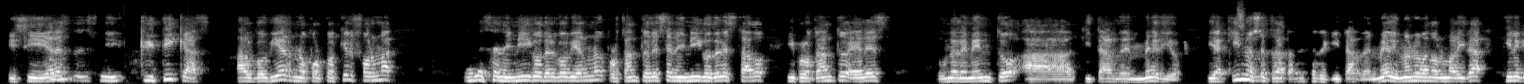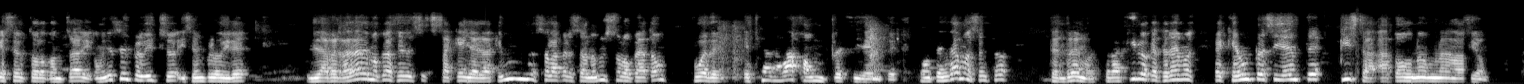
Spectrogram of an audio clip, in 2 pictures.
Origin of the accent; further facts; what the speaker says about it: Spain; está claro que el carácter europeo, que somos españoles, somos europeos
